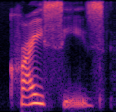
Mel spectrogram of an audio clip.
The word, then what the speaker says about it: crises: i crisis but plural the s-e-s sounds like c's so the first part is the same cry sees crises singular we have a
